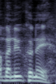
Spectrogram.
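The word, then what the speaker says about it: Manu Koné: Ja, Manu Kone. Wolf, jetzt hat das denn richtig gesagt? – Gefeiert. Ich habe Manu gesagt. Es ist richtig.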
